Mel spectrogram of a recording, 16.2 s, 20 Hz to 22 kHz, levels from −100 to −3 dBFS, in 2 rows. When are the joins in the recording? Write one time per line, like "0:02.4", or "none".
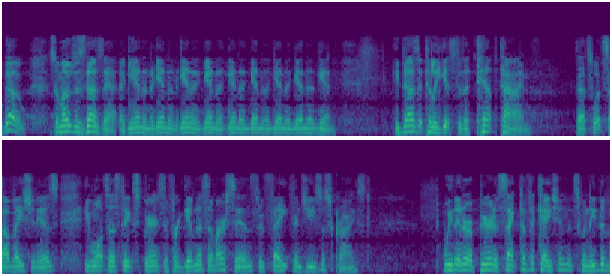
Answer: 0:07.7
0:14.1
